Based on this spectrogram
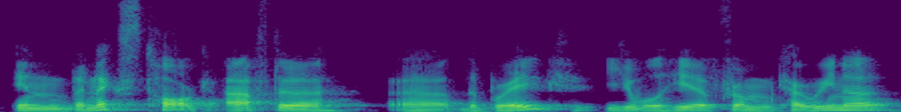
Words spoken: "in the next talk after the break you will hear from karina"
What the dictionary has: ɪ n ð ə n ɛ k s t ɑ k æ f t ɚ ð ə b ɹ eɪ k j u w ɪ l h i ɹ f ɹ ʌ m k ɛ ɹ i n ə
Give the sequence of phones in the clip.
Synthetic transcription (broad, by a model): ɪ n ð ə n ɛ k s t ɑ k æ f t ɚ ð ə b ɹ eɪ k j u w ɪ l h i ɹ f ɹ ʌ m k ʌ ɹ i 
